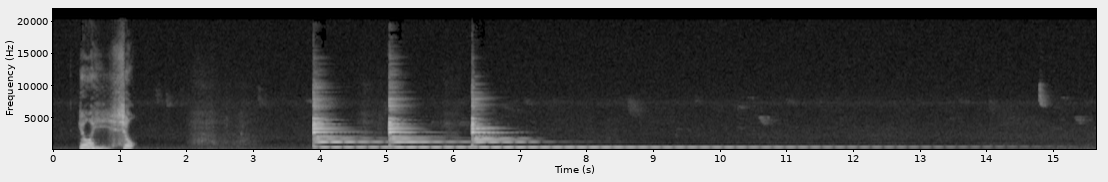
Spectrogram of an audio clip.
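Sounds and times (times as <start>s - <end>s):
speech: 0.4s - 1.3s
temple bell struck: 3.9s - 7.6s.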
